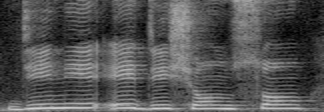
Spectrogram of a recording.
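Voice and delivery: slow, measured poem reading with sustained, level notes; poem recitation. Shown as a demonstration. Teacher reads the poem to pupils, slow measured recitation. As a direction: recite line by line, drawing out the words.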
